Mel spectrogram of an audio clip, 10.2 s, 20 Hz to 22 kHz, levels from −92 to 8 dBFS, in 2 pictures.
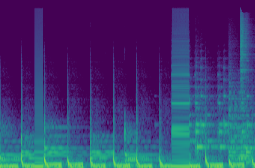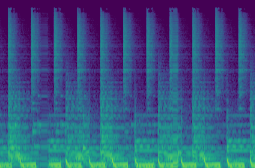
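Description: Bluetooth stutter at 0.69–0.87, 3.45–3.82, 5.95–6.08 and 8.58–8.68 s: late or lost packets make the receiver loop a short slice, giving a machine-gun buzz before the sound resumes further on.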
